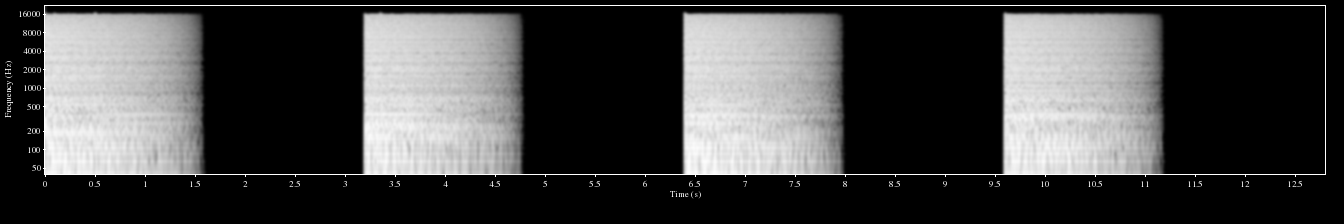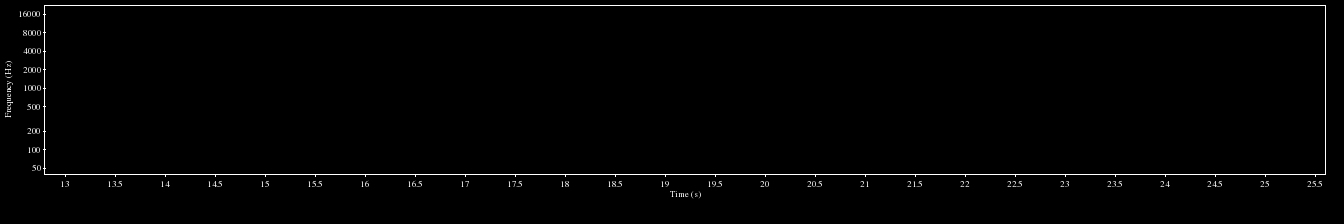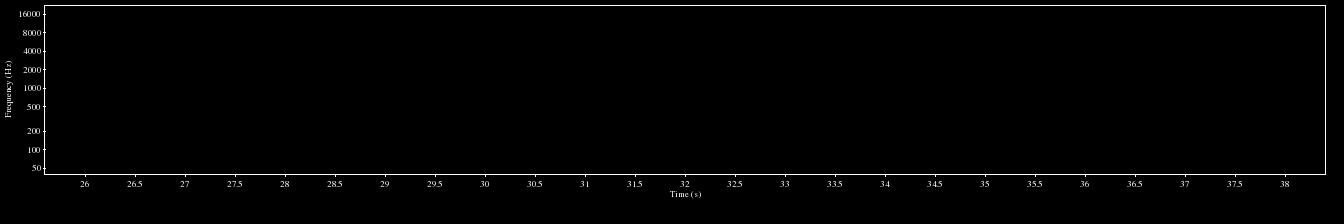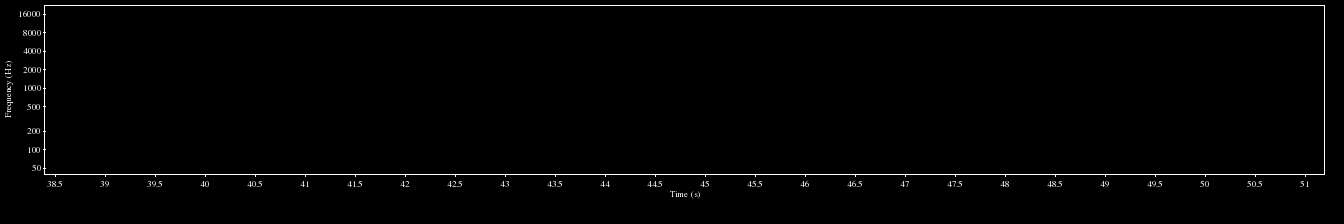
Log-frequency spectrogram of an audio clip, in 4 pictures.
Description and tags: I Couldn't Find A Sound That Sounded Like A Camera Glitch In A Fnaf Game, So I Decided To Make One Myself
